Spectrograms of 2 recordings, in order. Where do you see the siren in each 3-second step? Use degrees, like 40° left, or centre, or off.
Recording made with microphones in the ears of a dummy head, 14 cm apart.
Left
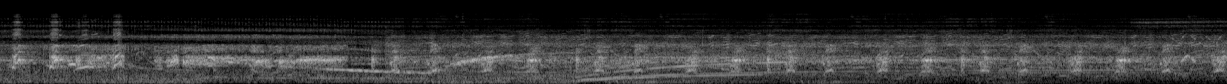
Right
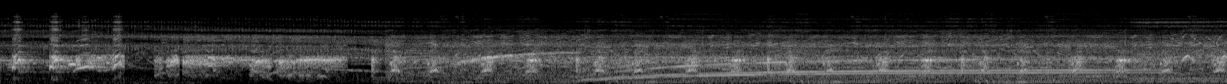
50° left, 30° left, 20° right, 60° right.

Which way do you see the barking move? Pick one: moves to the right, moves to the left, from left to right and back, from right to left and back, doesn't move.
doesn't move.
